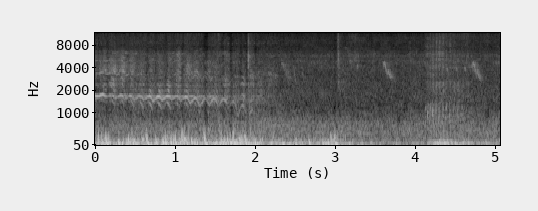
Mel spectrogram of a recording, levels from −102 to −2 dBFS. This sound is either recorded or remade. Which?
recorded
